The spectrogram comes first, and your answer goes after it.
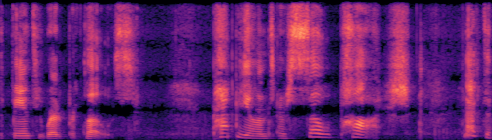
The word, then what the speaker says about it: papillon: You say it like this, papillon. In French, it means butterfly.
